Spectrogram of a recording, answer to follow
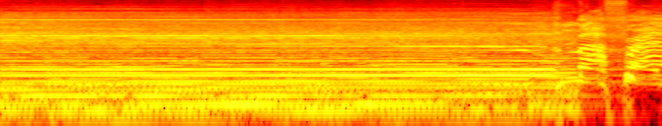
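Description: Pop-punk band music: an electric guitar chord held and ringing steadily, with little drumming under it. Singing comes back in near the end.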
